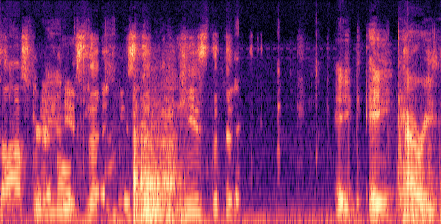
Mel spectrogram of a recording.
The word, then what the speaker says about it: Ratatoskr: it's pronounced Ratatoskr.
